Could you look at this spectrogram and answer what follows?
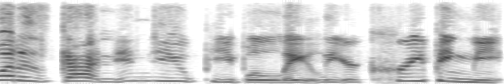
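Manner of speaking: put-on weirded-out, unsettled, alarmed, freaked-out outburst. Retelling Odin reacting to people acting strangely, acting freaked out as Odin. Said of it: "Odin's just freaked out".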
